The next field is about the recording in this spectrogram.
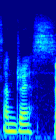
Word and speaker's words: Andres: well, it's like Andre, but with an S. Mm-hmm. Andres? – Andres.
